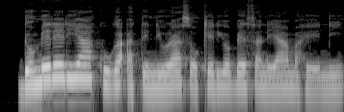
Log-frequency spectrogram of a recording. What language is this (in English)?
Kikuyu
